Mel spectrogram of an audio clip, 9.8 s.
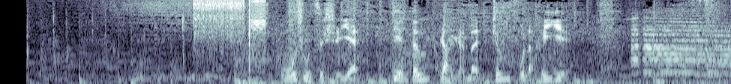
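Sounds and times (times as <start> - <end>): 
speech: 3.7 - 7.8
car horn honk: 8.4 - 9.7.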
